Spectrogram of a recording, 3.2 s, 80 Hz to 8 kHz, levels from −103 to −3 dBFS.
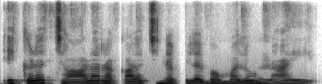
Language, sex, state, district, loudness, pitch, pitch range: Telugu, female, Telangana, Hyderabad, -15 LUFS, 195 Hz, 175-210 Hz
